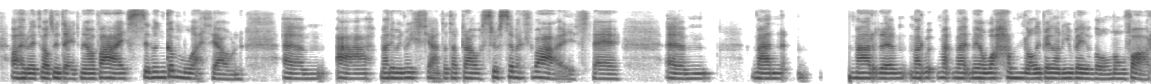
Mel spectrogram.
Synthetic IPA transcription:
ɔɦɛɾwɨðwɛlˠd̥ʰwɨndeɨdmɛɔvaɨsːɨðənɡəmlˠɛθjawnəːmamaɾɪwɪnwejθja̰nd̥ɔdardrawsrɪwsəvɛɬwaɨθɛ | əːm | man | marəːmːarmamamɛɔnwahanɔlˠibɛnˠanivɛðʊlˠmawnvɔr

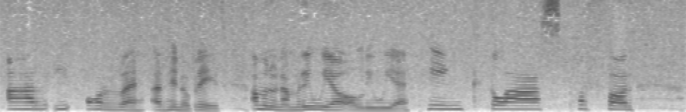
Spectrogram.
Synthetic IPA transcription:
aɾiɔɾɛə̰rɦɨnɔbreːd̥ | a̰manuːnamrɪwjɔɔlˠɪwjɛpʰɪŋkʰɡ̥lˠaːspʰɔrθɔr

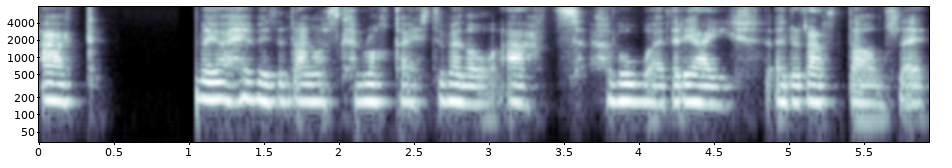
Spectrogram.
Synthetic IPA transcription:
akʰ | majɔɦɛvɨdəndaŋɔskʰanlˠɔɡ̥aɨθd̥ɪwɛðʊlˠa̰tʰhəvəwɛðəɾjajθənəɾardɔ̰lˠɬɨ̰

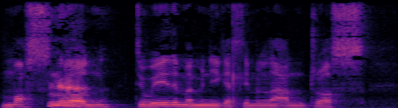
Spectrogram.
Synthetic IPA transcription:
mɔskɔnd̥ɪweːðəmamɪniɡaɬimənlˠandrɔs

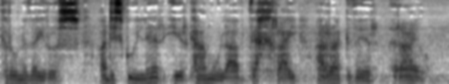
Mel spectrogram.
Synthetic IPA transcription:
kʰəɾɔnəvejɾʊs | adɪskʊɨlˠɛɾirkʰamʊlˠavðɛχraɨ | aɾaɡðɨɾ | əɾajlˠ

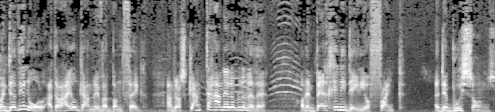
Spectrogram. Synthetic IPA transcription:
mandəðjʊnoːlˠa̰daɾajlˠɡamrɪvarbəmθɛɡamdrɔsɡ̥antʰəɦanɛɾəvlˠɪnəðɛɔðɛnbɛrχɪnidejðiɔfraŋkʰ | ədəbʊɨsɔns

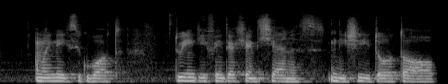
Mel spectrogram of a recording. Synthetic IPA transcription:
amanejsiɡʊbɔd̥ | d̥wiːnɡiːfejndjɛɬɛnɬɛnəθniʃiːdoːdɔ

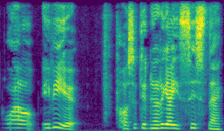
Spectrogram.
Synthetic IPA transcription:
wɛlˠiviː | ɔsɪtɪnəɾjajθɪsnɛ

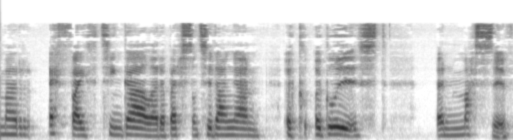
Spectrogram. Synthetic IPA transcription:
maɾɛfajθtʰiːnɡalˠaɾəbɛrsɔnsɨːðaŋan | əəɡlˠɨːst | ənmasɨv

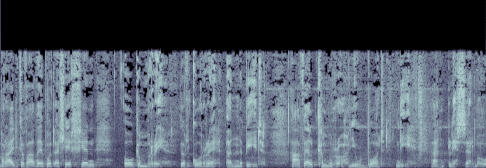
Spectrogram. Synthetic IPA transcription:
mrajdɡəvaðɛboːdəɬeχɪn | ɔɡəmrḭðɪrɡɔɾɛənəbḭːd̥avɛlˠkʰəmrɔ̰ɪwbɔdnḭənb̥leːsɛ̰rmo̰w

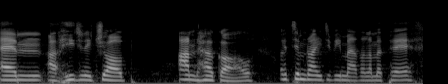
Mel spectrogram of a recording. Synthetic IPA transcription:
əːmahiːdənejd͡ʒɔb̥ | anɦəɡɔlˠ | ojðdɪmrajdəviːmɛðʊlˠaməpʰeːθ

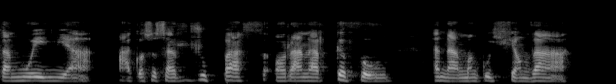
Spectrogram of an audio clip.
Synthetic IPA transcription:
d̥amwejnja | aɡɔsɔsarrʊb̥aθɔɾanarɡ̥əvʊŋ | ənamanɡwɪjθjɔnðaː

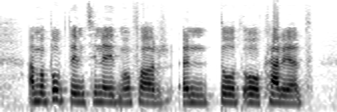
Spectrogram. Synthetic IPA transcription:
a̰maboːbdɪmtʰineɨdmanfɔrənd̥oːdɔkʰaɾjad̥

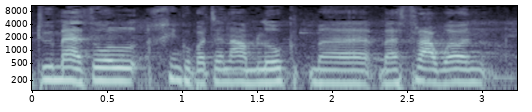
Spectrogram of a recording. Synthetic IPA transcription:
d̥wɪmɛðʊlˠχiːnɡʊbɔdənamlˠʊɡməməθrawɔn

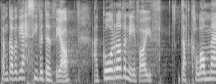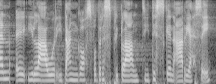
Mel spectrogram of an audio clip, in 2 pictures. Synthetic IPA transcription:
pʰamɡavɔðjɛsivədəðjɔa̰ɡɔɾɔðənevɔɨð | d̥aθkʰɔlˠɔmɛnəʔilˠawɾḭdaŋɡɔsv̥oːdəɾəsprɪɡlˠaːndidɪskɨnʔa̰ɾjɛsḭ

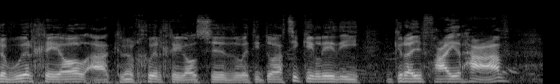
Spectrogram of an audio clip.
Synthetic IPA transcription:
əvwɨrɬeːɔlˠa̰kʰənərχwɨrɬeːɔlˠsɨːðwɛdidoːdatʰɪɡɪlˠɨði | ɡreɨfhajrhaːv

